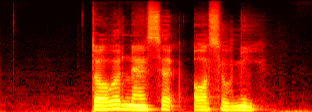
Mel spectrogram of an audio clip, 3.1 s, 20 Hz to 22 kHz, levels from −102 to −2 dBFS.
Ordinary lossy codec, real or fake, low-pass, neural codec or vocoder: none; fake; none; codec, 44.1 kHz, 2.6 kbps, DAC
